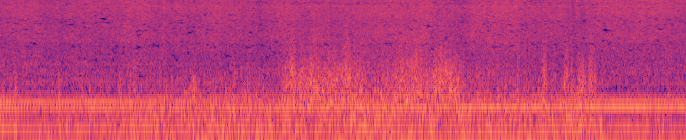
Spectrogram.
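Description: Small boat's outboard motor running steadily at high speed, with wind across the microphone and water rushing past the hull; heavier splashing of spray from about three to six seconds in.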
